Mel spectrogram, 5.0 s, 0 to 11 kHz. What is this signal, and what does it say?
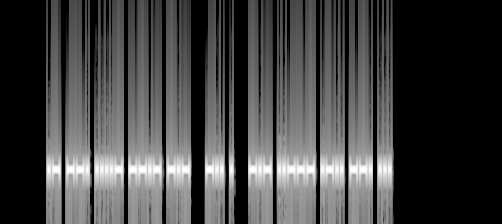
Morse code, heard as a keyed tone, about 50 wpm, 700 Hz. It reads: AG4QK DE K2LGS
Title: USA Callsign DE Callsign - 5 Characters - 50wpm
